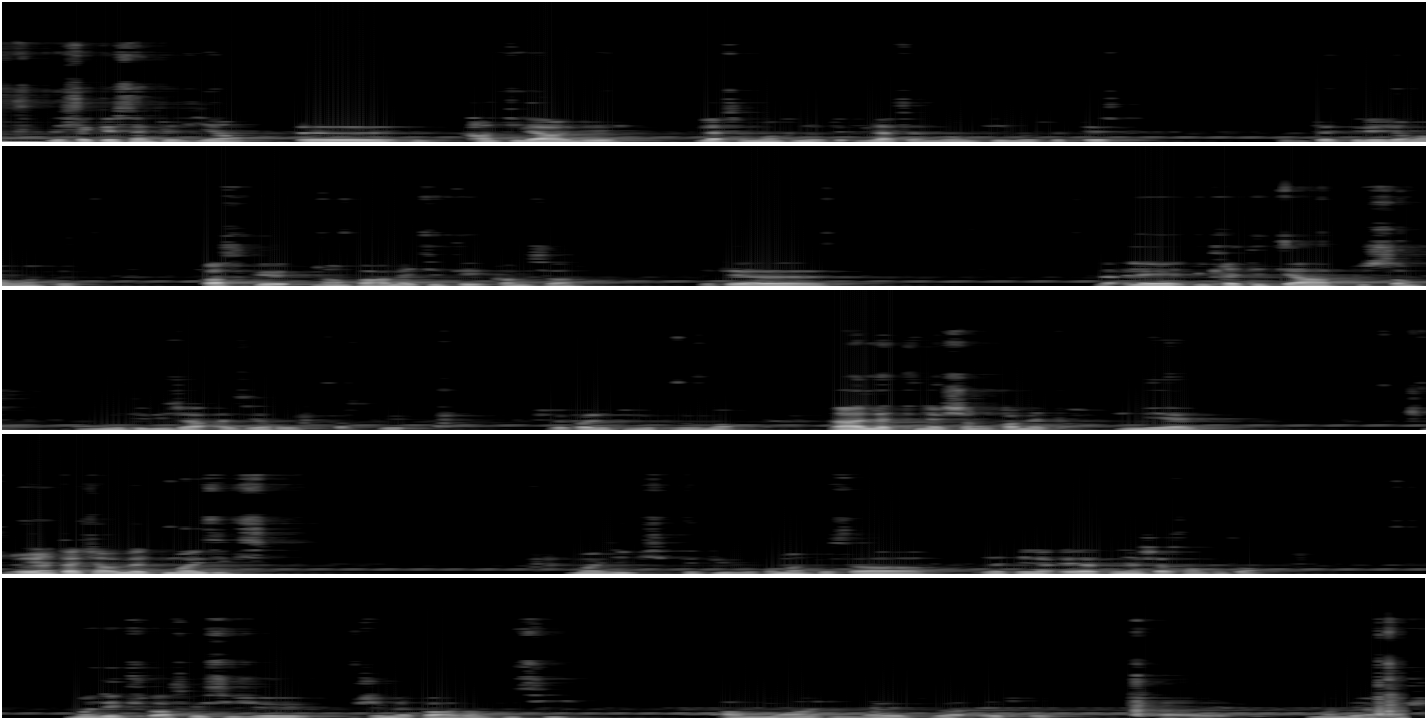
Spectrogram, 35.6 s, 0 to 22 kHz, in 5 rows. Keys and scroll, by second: 16.3 KP_0.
